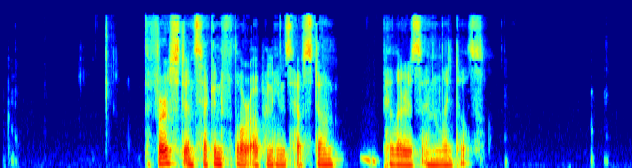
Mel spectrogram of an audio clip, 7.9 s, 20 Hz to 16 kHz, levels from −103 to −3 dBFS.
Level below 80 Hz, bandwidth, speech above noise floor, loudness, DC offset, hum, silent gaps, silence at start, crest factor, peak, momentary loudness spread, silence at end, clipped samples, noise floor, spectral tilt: -48 dBFS; 11.5 kHz; 66 dB; -21 LUFS; under 0.1%; none; none; 1.8 s; 22 dB; -2 dBFS; 17 LU; 1.9 s; under 0.1%; -86 dBFS; -5.5 dB/octave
